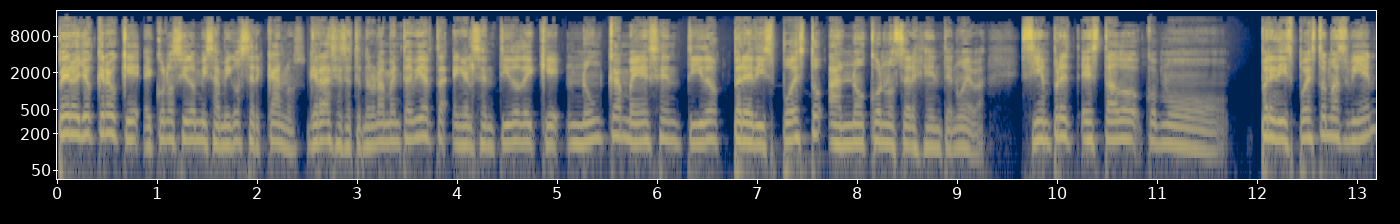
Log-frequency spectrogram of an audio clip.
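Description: An unremarkable speaking voice from a man, fairly high in pitch, at a moderate pace with ordinary pitch variation and hardly any pauses. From Dominican Republic. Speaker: podcast co-host and video editor. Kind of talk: casual chat.

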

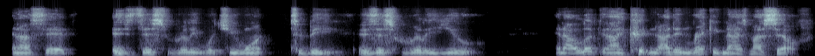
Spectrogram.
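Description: Over a quiet background, an ordinary speaking voice goes at a moderate pace with fairly even intonation. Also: man, medium pitch for a man. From US, army brat (born Detroit, Michigan). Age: 40s. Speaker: former NFL player. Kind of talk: podcast interview.

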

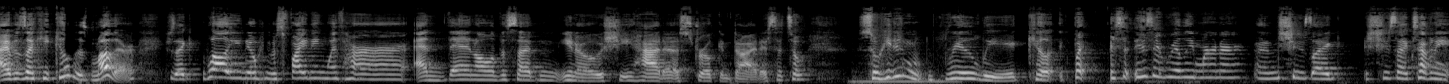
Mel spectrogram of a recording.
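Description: A woman's high, bright, sharp voice with an American accent, raised and projected, animated, with very wide pitch swings. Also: moderate pace. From US South, Miami, Florida. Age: 50s. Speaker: author and TV producer. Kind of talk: interview.

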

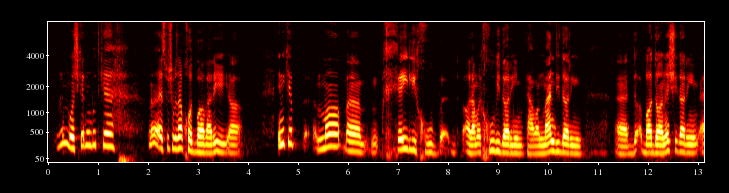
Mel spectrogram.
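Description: Pausing long and often, a man talks at a fairly slow pace with a dark, mellow tone, a fairly high pitch and very wide pitch swings. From Iran, Gachsaran (Kohgiluyeh and Boyer-Ahmad). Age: 30s. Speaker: startup founder. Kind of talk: interview.

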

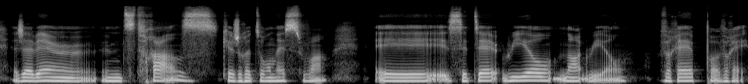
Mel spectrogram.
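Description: Her pitch moves in very wide swings. The woman talks at a very slow pace. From Quebec, Outaouais (Namur). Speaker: visual artist. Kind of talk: interview. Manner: halting, many hesitations and repetitions.

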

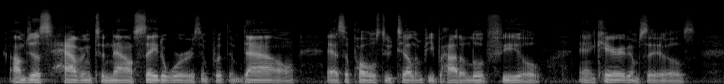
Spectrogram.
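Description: On a very clean recording with a silent background, a man with a Mississippi accent speaks at a very deep, low pitch. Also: moderate pace. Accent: US Southern, Mississippi. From Mississippi, Yazoo City. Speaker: writer and filmmaker. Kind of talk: interview, casual chat. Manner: animated storytelling.

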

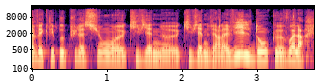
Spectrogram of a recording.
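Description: A woman speaks at a moderate pace in an ordinary speaking voice. Her pitch sits in the medium range. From Val d'Oise, France. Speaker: gardening business founder. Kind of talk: live radio panel discussion. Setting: live broadcast at public event.

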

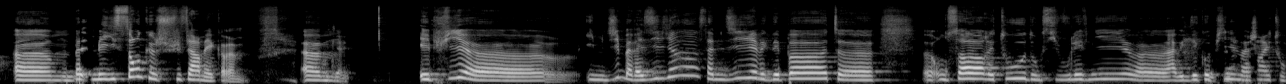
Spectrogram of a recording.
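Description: The woman's voice sits fairly high, with ordinary variation in pitch. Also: fairly slow pace, very clean recording, silent background. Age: 20s. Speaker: entrepreneur and speaker. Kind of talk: casual interview.

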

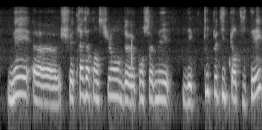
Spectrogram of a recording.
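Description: Ordinary pitch variation from a woman speaking at a medium pitch. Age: 70s. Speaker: retiree. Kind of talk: interview testimony. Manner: halting.

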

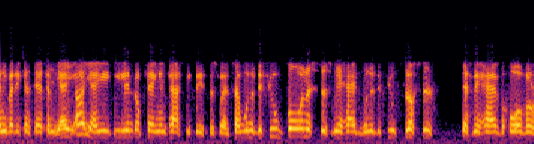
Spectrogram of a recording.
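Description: A man with a Cork accent speaks at a very fast pace. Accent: Cork Irish. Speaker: volunteer sports steward. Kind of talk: radio interview. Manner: animated.

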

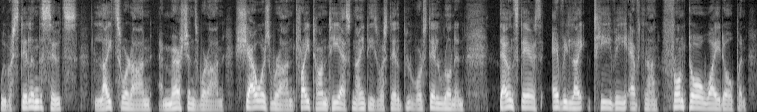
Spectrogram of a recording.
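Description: A man in an Irish accent at a moderate pace, with a dry, close sound and no echo. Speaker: podcast co-host. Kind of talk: casual banter podcast chat.

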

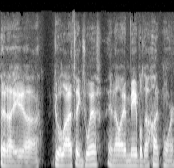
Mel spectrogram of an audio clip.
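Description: The speaker has an Upper Peninsula Michigan accent and keeps a moderate pace. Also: man. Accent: Upper Peninsula Michigan (Yooper). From Michigan Upper Peninsula (Gladstone). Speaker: retired veteran and hunter. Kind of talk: interview storytelling.

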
